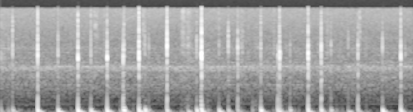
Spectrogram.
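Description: Fingertips tap the cover of a flat cardboard vinyl LP jacket lying on a desk, giving a rapid, uneven run of nineteen dull, low thumps. Each tap is short and dies away almost at once, with little brightness.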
